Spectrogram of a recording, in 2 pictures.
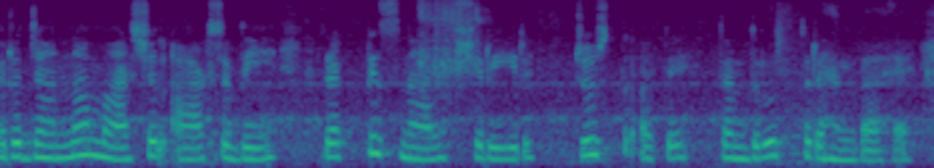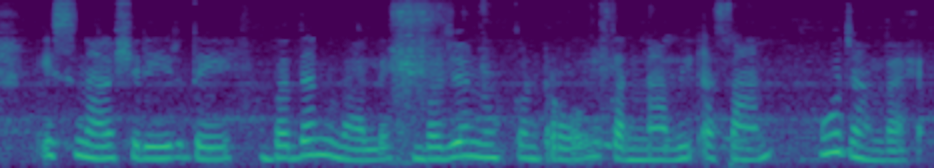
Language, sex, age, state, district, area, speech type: Punjabi, female, 30-45, Punjab, Mansa, urban, spontaneous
